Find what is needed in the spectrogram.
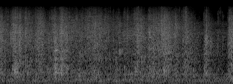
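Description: Thin cellophane plastic wrap crinkling as it is peeled by hand off a VHS tape box.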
